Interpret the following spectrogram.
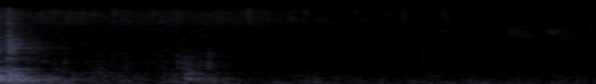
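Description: Faint fizzing and bubbling from a pot of turmeric, garlic and onion brew as its foam settles, after a short louder sound at the very start.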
